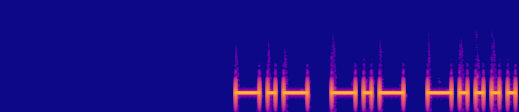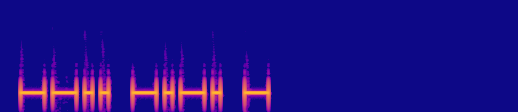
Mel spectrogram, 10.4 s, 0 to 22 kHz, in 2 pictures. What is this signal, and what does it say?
Morse code, heard as a keyed tone, about 15 wpm, 700 Hz. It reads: KK6ZCT
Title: USA Call Signs - 6 Characters - Repeated 3x - 15wpm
